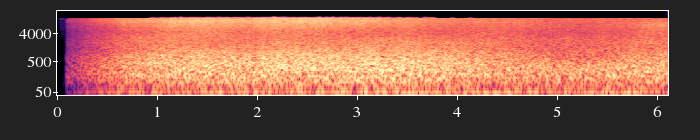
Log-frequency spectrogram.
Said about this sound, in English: The long and usually gentle waves at Watego's Beach make it a popular spot for surfers of all ages and abilities.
